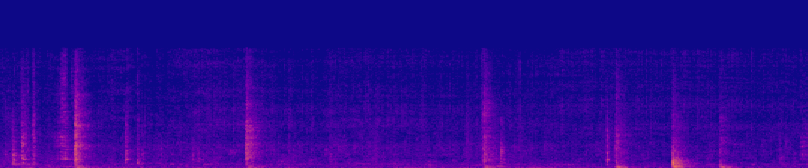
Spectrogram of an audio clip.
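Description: Scattered light clicks and clinks of a metal spoon and a wire grill basket against a metal tray and bowl as sambal is spread over grilled prawns. A faint steady hiss runs underneath.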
